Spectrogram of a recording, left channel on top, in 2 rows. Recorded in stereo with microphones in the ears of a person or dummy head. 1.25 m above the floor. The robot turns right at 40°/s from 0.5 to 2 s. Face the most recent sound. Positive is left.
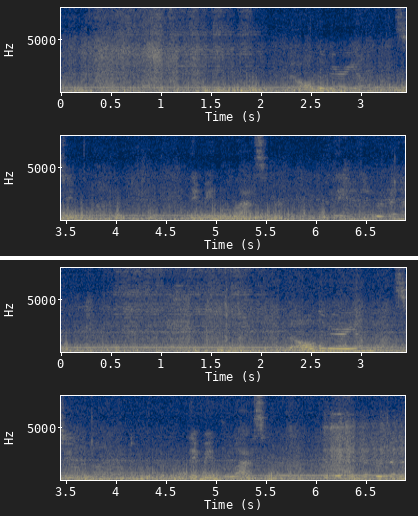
turn(degrees=-30)  # may be behind; listen again after turning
